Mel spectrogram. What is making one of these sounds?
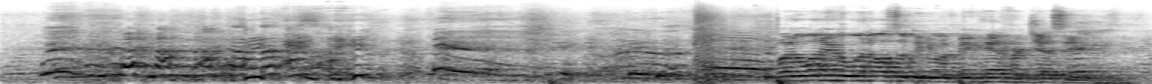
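A young man raps rapidly into a microphone through loudspeakers.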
